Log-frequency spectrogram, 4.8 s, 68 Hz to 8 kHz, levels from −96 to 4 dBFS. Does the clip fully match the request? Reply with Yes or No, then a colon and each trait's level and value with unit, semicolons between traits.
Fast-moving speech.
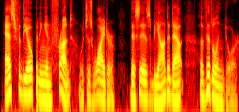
Yes: fast, 215 wpm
